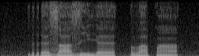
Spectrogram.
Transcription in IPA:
r ɛ˨ z a˦˨ z i˦ j ɛ˦ | β a˨ p ã˨

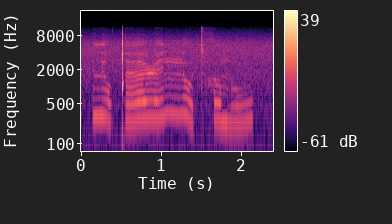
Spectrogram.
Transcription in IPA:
lʲ o˥˩ ǃ ɛː˧˥ ɭ e˧˥ nː ɵː˥˩ t h əː˥˧ m l u˧˥

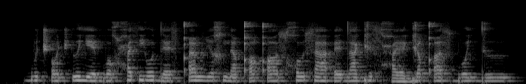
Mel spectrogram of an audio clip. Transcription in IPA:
b o˧ t͡ʃʼ ɔ˨ t͡ʃʼ ɯ˧ lʲ ɛː˨ b oː˨ χ ħ e˦ s j oː˦ d ɛː˨ s qʼ e˦ v iː˧ χ n ɛ˨ qʼ ɔ˧ qʼ ɔː˧ s χ u˦ s a˦ ʔ ɛ˧ d a˦ ɡʲ ɤ˦ s ħ ɛː˨ ɡʲ u˦ qʼ ɤ˦ s b o˦ lʲ d ɯː˦

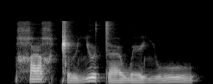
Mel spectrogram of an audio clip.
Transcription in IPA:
χ æ˧ χ ǁ ɯ˩ ʎ ɯ˥˧ t æ˩ w e˩ ʎ u˩˧˩

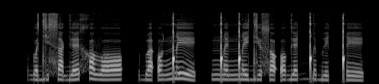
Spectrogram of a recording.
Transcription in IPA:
ɡ ɒ dʲ e s a ɡ ɛ x ɒ v ɔ | b a ʔ ɔ ŋ͡ǃ e | ŋ͡ǃ ɛ ŋ͡ǃ e dʲ ɔ s ɒ ʔ ɔ ɡ ɛ ɡ͡ǃ ɛ b e ǃ e

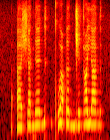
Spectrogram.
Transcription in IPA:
ʔ a˨ ʃ a˧ ɡ ɾ ɛ˦ ɡ | kʷʼ ɑ˦ ʔ ɜ˦˨ ɡ d͡ʒ ɛ˧ ɡ ɑ˦ j a˦ ɡ

